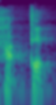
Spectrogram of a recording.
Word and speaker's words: Habib: Itu di harokatnya kitab itu ada yang nulis Hubeb, tapi yang benar, oh enggak, yang benar itu bacanya Habib.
